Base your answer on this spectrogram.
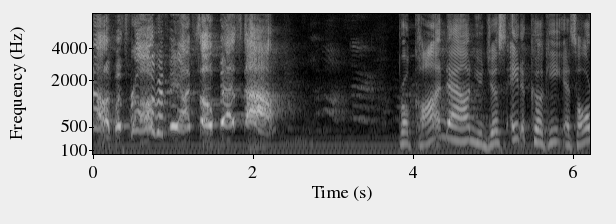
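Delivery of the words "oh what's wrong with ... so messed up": mock despairing cry, high and loud; hammed-up wail. Pastor mocking a faster who broke the fast, wailing. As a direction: overplay the self-pity.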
